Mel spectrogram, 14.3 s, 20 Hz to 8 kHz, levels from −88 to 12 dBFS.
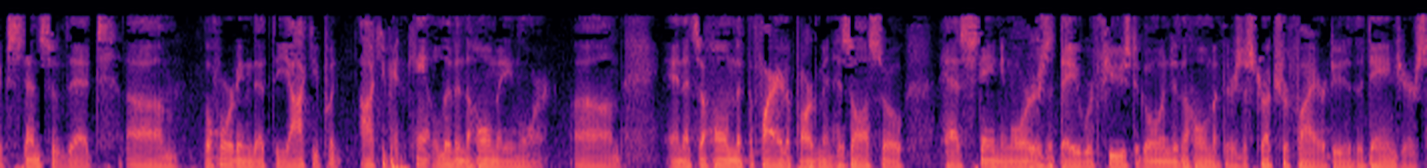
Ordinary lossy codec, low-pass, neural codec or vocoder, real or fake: MP3, 24 kbps; 7.2 kHz; codec, 16 kHz, 2 kbps, X-Codec, HuBERT features, trained on balanced general audio; fake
